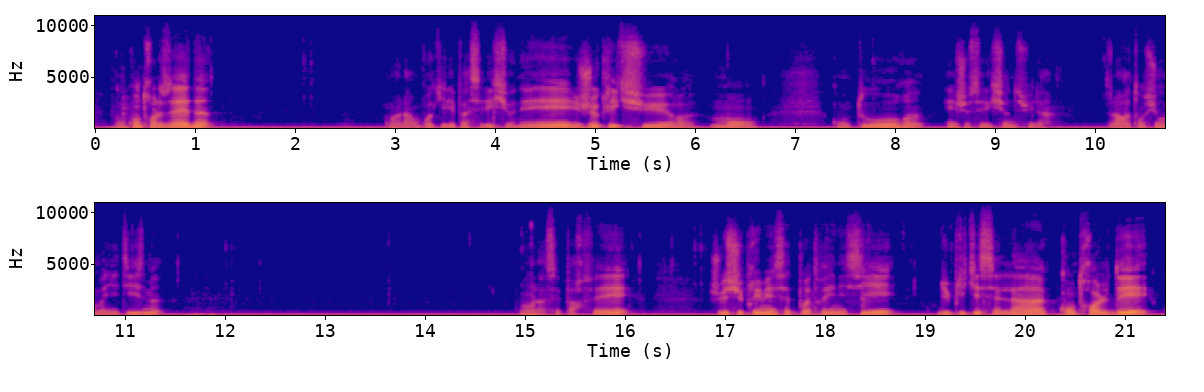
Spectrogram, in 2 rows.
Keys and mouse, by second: 0.0 ctrl+click, 0.4 ctrl+z, 0.8 ctrl+click, 2.2 click, 5.4 click, 8.0-9.3 drag, 10.2-11.7 drag, 12.2-15.6 ctrl+shift+drag, 16.0 click, 16.8 click, 18.5 Delete, 19.4 click.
